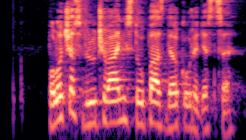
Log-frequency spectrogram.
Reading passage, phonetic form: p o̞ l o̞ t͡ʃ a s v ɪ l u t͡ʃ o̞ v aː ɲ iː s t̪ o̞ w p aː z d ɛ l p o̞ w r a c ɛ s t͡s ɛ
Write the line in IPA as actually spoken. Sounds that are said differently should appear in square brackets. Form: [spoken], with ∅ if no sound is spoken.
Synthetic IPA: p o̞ l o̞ t͡ʃ a s v ɪ l u t͡ʃ o̞ v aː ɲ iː s t̪ o̞ w p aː z d ɛ l [k] o̞ w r [ɛ] c ɛ s t͡s ɛ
